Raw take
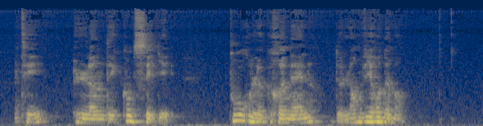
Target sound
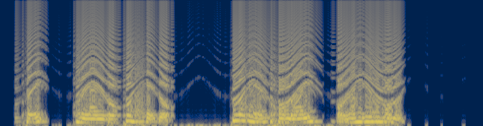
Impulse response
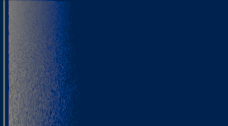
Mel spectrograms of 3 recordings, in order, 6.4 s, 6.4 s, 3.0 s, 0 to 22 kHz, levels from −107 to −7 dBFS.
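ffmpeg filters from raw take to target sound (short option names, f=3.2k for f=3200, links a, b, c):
-filter_complex "[0:a]afftfilt=real='re*gte(hypot(re,im),0.01)':imag='im*gte(hypot(re,im),0.01)':win_size=1024:overlap=0.75,acrossover=split=540|7200[a][b][c];[a]acompressor=threshold=-32dB:ratio=4[d];[b]acompressor=threshold=-43dB:ratio=4[e];[c]acompressor=threshold=-58dB:ratio=4[f];[d][e][f]amix=inputs=3:normalize=0,acrusher=samples=36:mix=1:aa=0.000001:lfo=1:lforange=21.6:lforate=1.4,asoftclip=type=tanh:threshold=-35dB,dynaudnorm=f=180:g=3:m=13.5dB,volume=2.5dB"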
